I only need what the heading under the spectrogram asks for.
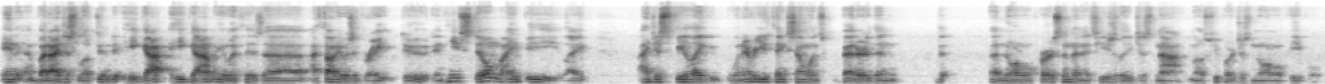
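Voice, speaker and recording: A man's voice: on the low side, fairly even intonation, brisk, a bit bright, reverberant, slight background noise. A man hosting a casual crypto livestream, rambling and correcting himself, often repeating phrases for emphasis.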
